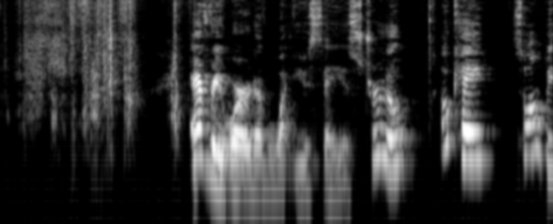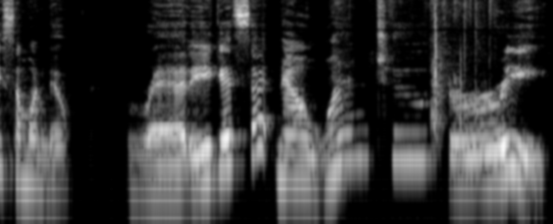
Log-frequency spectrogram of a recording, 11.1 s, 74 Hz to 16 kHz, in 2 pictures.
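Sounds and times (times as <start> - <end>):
paper page turning: 0.0 - 1.9, 9.8 - 10.8
woman speaking: 1.9 - 11.0.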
